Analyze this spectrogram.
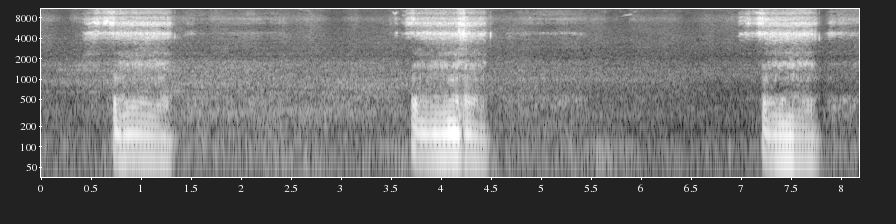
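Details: Baby snoring during sleep: soft, regular snores, about 18 breaths a minute, in a quiet room.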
